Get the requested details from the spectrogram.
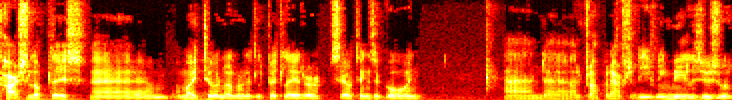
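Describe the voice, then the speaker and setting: A man with an Irish accent, very deep low pitch, monotone flat intonation, moderate pace, and long, frequent pauses. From Ireland. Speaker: vlogger. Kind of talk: casual video diary. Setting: quarantine room. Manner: halting, many fillers.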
